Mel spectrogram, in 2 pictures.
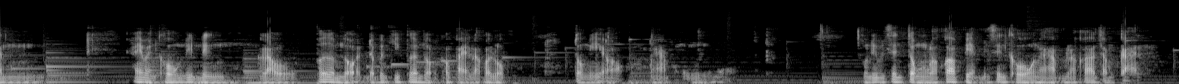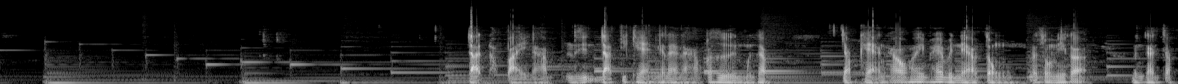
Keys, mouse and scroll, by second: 3.3 click, 3.6 click, 4.3-5.1 drag, 8.2 click, 9.6 click, 10.2 click, 13.0 click, 13.7 click, 15.0 click, 17.1 click, 19.9-21.4 drag, 21.9 click, 23.0-23.5 drag.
